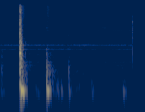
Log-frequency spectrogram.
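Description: Two short dull knocks about half a second apart, the first the louder, then a couple of faint ones, over a faint steady high hum.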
